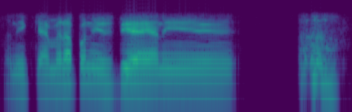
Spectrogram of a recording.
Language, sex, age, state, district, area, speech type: Marathi, male, 18-30, Maharashtra, Amravati, urban, conversation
